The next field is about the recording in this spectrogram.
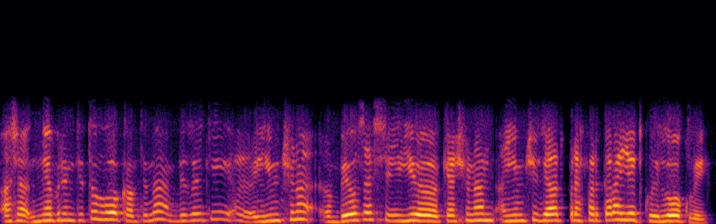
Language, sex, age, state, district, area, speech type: Kashmiri, male, 18-30, Jammu and Kashmir, Ganderbal, rural, conversation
